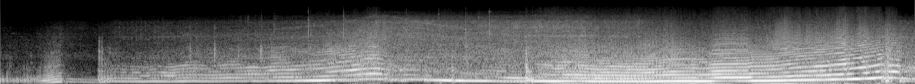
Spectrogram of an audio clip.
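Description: A rally car engine roars closer, revving up and down through the gears as it passes nearby.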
